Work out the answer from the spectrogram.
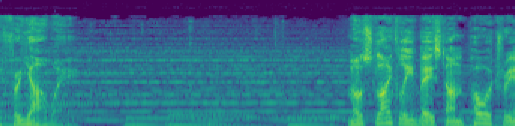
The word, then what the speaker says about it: Yahweh: knew God by his intimate personal name conventionally pronounced Yahweh passages with the name Yahweh which in German is spelled with a J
